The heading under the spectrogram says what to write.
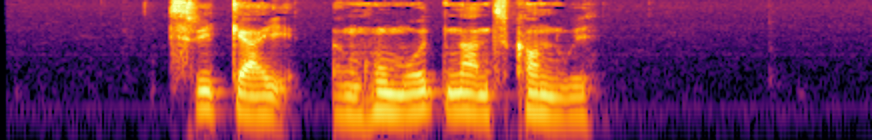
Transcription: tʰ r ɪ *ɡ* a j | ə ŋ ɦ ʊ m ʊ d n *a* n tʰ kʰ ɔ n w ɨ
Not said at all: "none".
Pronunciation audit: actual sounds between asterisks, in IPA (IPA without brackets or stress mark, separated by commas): ɡ, a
